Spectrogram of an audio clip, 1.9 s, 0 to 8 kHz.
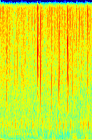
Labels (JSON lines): {"label": "biophony", "recorder": "SoundTrap 500"}
{"label": "biophony, rattle", "recorder": "SoundTrap 500"}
